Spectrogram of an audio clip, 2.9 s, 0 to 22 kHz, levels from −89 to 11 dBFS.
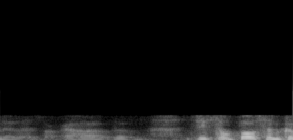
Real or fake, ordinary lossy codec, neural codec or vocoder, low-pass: fake; AAC, 16 kbps; codec, 16 kHz in and 24 kHz out, 0.6 kbps, FocalCodec, streaming, 2048 codes; 7.2 kHz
